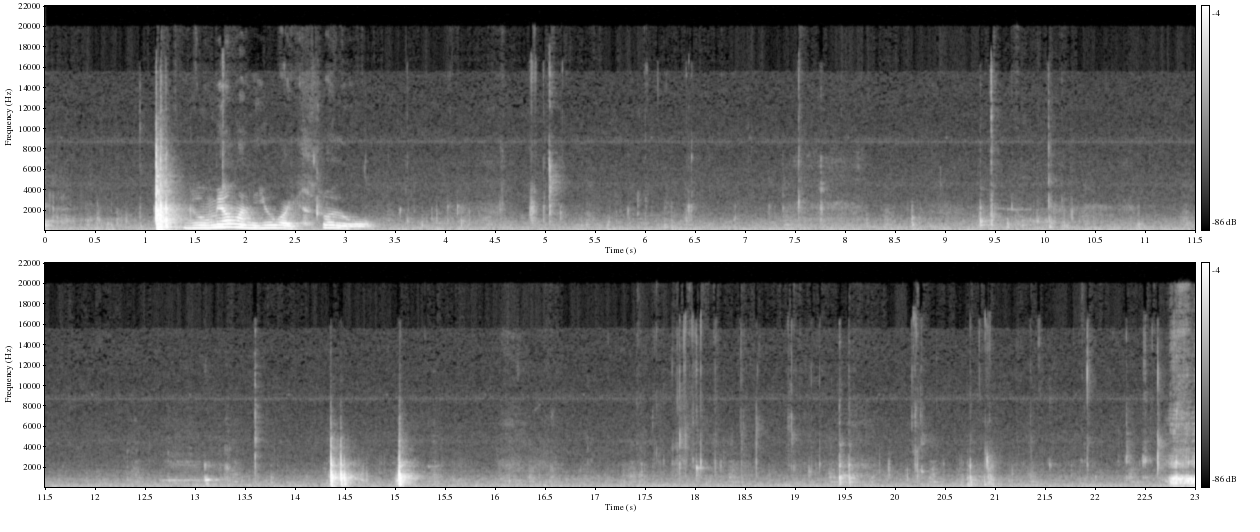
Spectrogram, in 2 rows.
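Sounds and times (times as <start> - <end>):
person chewing: 17.4 - 23.0.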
